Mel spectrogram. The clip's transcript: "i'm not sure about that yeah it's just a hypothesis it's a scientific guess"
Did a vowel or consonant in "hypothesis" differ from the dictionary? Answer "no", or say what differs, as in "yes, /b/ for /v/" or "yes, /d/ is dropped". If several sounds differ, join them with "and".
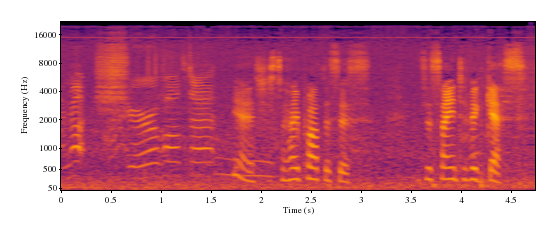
no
